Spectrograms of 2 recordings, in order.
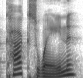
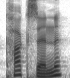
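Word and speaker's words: coxswain: wayne and is that you can say cox wayne or coxson uh because i know that because that's in tomorrow's episode and i can look at the pronunciation it is spelled c o x s w a i n cox wayne we don't know what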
